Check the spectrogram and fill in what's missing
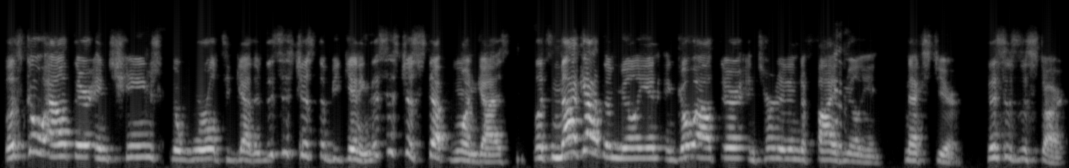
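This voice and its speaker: High-voiced hype man on dull audio. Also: big pitch swings, moderate pace, few pauses, a bit bright. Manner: hyped, chanting rallying cries. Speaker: host of a company sales call. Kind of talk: motivational rally speech.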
